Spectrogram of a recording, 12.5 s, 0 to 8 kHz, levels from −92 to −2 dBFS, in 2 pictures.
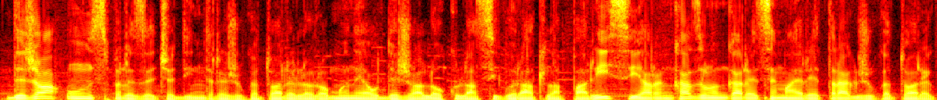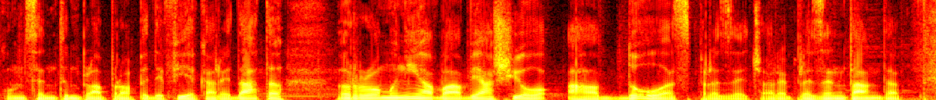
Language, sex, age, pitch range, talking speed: Romanian, male, 30-49, 80-105 Hz, 165 wpm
